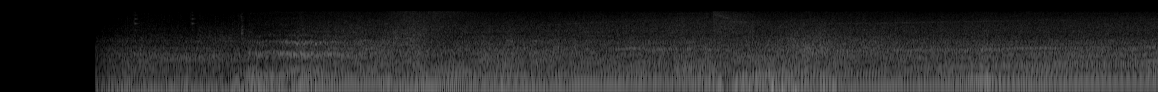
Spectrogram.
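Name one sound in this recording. A car engine hums and revs as the car drives off.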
